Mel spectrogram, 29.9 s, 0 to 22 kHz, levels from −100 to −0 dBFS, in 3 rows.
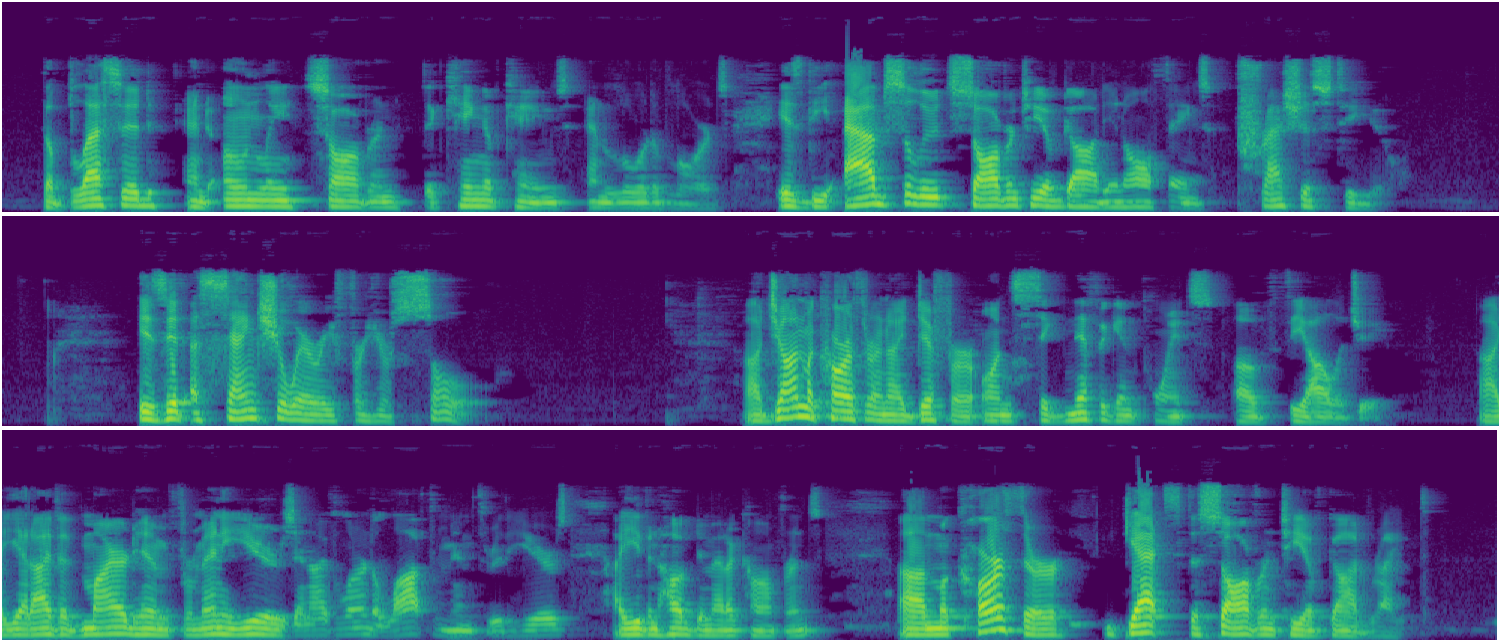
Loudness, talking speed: -21 LUFS, 150 wpm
